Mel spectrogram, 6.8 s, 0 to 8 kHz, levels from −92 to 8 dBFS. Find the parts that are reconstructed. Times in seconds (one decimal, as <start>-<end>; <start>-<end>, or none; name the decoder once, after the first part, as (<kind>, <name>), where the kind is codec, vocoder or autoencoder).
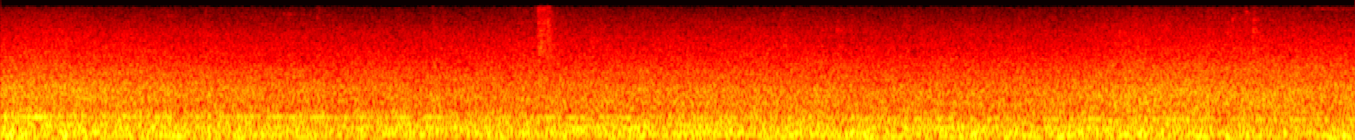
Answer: none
